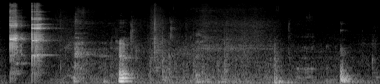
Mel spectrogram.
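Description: Glasses clink together during a toast, two quick bright chimes at the start, followed by a few scattered lighter clinks and soft clatter.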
